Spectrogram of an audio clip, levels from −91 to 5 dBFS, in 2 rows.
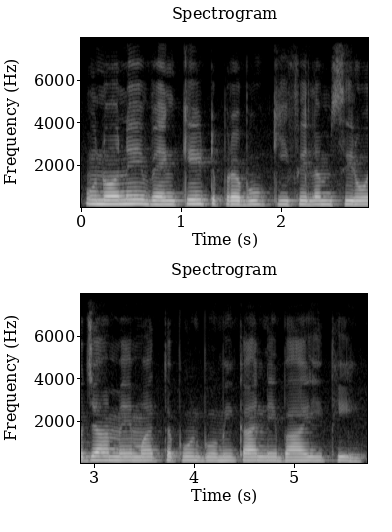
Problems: none marked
